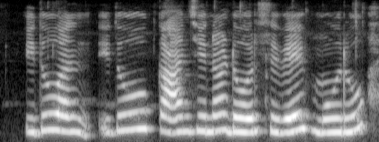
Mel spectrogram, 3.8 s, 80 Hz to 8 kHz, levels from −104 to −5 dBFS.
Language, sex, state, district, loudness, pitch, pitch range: Kannada, female, Karnataka, Bidar, -16 LUFS, 300 Hz, 290-325 Hz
